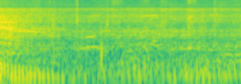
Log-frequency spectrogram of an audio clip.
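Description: A motorcycle engine passing close by and fading away in the first half second, then the murmur of a crowd talking in the background, with a single sharp click about a second in.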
